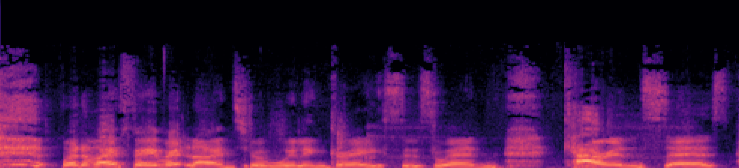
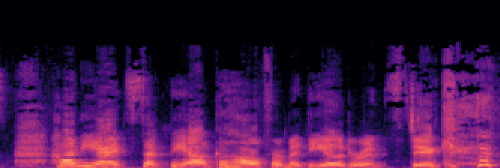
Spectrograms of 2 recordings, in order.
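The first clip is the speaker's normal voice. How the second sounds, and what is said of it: Impression of Karen from Will and Grace. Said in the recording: “really good impression ... My voice and hers are like a similar pitch.”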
